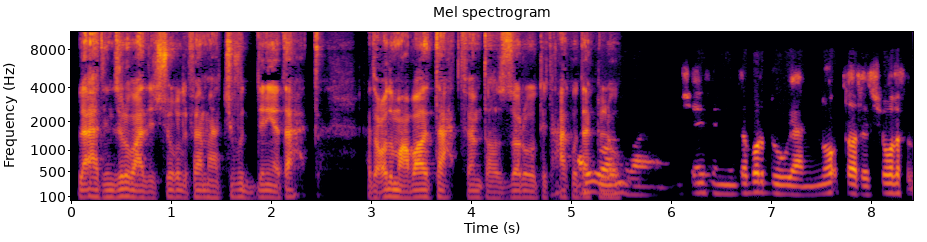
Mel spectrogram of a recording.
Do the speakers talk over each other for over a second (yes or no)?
no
